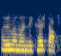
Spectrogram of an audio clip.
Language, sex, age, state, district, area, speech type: Manipuri, female, 18-30, Manipur, Churachandpur, rural, conversation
